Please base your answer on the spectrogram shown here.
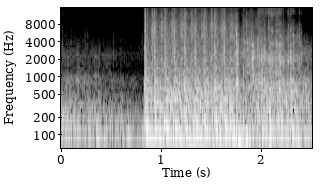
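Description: An AWP sniper rifle fires in a Counter-Strike match, a sudden loud crack that cuts in over steady game ambience and then rings out in a sustained roar of gunfire and crowd-like noise.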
